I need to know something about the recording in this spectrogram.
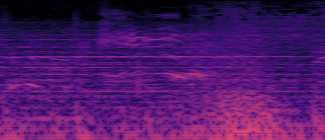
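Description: Anime episode soundtrack: sustained music with held notes. About a second in comes a brief, high, wavering voice-like cry.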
